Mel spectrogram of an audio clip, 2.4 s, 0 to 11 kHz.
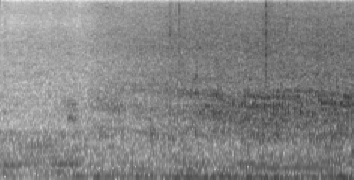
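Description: A manual-transmission 2018 VW Alltrack accelerates up an icy hill at high elevation, a steady, loud, low engine drone holding throughout with no talk over it.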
